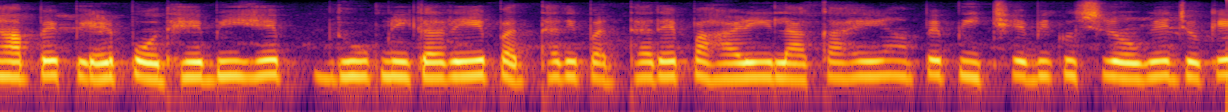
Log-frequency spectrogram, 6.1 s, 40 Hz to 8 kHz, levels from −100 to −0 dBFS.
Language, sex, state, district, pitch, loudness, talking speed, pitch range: Hindi, female, Punjab, Pathankot, 220 Hz, -14 LUFS, 255 wpm, 210-225 Hz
